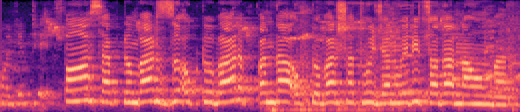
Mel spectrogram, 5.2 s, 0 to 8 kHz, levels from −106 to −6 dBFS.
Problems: constant background noise, background conversations at intervals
